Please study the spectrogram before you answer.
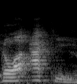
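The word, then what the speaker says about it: Glaaki: How do you pronounce it? Glaki.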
